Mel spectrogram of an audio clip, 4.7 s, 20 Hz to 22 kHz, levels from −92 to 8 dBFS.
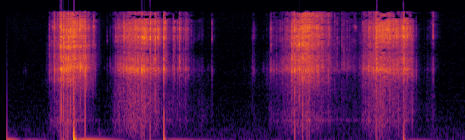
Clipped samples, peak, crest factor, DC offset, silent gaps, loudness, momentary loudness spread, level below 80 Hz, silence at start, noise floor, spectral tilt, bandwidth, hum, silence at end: under 0.1%; 0 dBFS; 20 dB; under 0.1%; none; -15 LUFS; 19 LU; -40 dBFS; 0.05 s; -60 dBFS; 1.5 dB/octave; over 20 kHz; none; 0.5 s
